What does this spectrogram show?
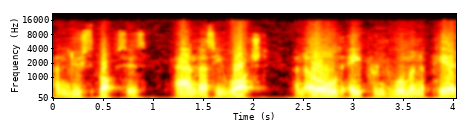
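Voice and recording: The speaker's pitch varies in an ordinary way while reading aloud in a natural voice.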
